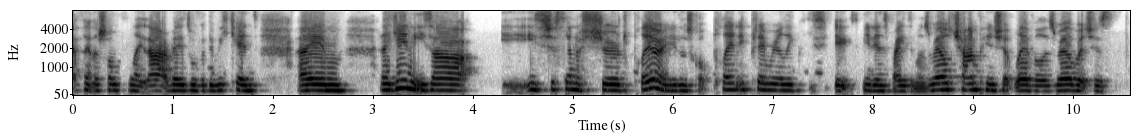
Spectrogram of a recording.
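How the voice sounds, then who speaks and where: A woman talking football on a podcast, hesitant with many fillers and restarts. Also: medium pitch. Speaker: podcast panelist. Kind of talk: casual football podcast chat.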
